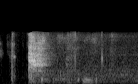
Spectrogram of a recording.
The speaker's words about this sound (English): I've got dogs barking. Come on, stop it.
